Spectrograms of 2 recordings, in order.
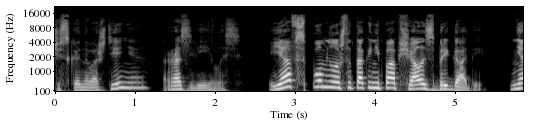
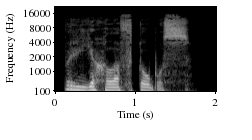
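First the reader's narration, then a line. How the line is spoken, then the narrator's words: Displeased, through gritted teeth. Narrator (Russian): недовольно процедил сквозь зубы друид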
